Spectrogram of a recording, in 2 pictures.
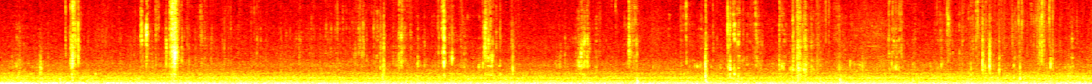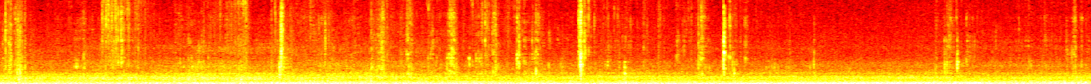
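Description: Close-miked eating of fried chicken: chewing and lip smacking with many sharp wet clicks, over a steady low hum inside the car.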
